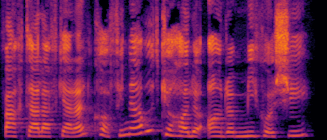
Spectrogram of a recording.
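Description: A woman voicing a stern, impatient male watchdog with a ticking clock for a body, talking in a brisk, scolding way. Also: high voice, a little mellow, close to an everyday voice.

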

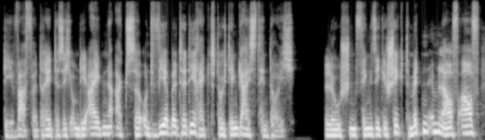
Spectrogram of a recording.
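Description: A man narrating a German adventure story in an expressive, dramatic way. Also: mid-range voice, no room sound, clean studio sound. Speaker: audiobook narrator. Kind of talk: scripted narration.

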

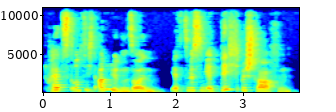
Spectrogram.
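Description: A woman's voice: high voice, lively intonation, moderate pace, darkish tone. A woman voicing a bossy young gang leader who taunts and threatens in a storybook reading. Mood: taunting.

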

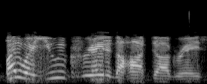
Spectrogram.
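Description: A man co-hosting a casual sports chat over a low quality remote stream from a laptop in his car, talking in a joking, chatty way with plenty of filler words. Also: big pitch swings, normal speed, narrow, tinny audio, noisy background. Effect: low quality remote stream audio. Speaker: sports podcast co-host. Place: inside a parked car. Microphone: laptop microphone.

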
